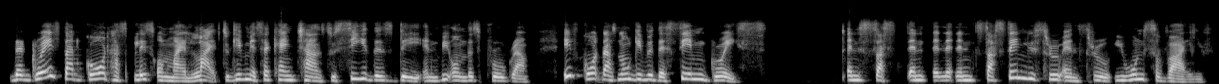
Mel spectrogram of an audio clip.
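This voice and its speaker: A woman's animated, medium-pitched voice in a Ghanaian accent, lively intonation, moderate pace, dry and close with no echo, quiet background. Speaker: relationship talk show guest. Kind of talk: talk show discussion. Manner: animated, emphatic.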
